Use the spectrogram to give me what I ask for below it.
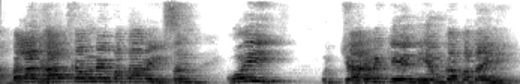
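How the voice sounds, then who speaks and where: A woman teacher giving an exam-prep lecture who asks her students questions and then answers them herself. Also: high voice. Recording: very echoey room, distant mic.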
